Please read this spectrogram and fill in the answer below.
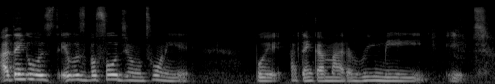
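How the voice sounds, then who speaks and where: A speaker with a New Orleans accent talks at a moderate pace in a relaxed tone. The voice is dark and mellow, with fairly even intonation. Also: woman. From New Orleans, Louisiana. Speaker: livestreamer and aspiring author. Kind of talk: casual livestream chat. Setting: live stream. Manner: relaxed, chatty with fillers.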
